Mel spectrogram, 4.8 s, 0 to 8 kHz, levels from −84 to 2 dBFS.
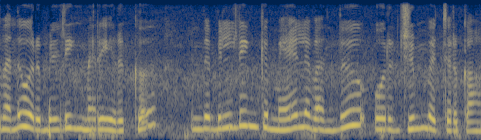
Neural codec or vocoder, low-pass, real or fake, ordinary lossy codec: vocoder, 44.1 kHz, 128 mel bands every 512 samples, BigVGAN v2; 7.2 kHz; fake; none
